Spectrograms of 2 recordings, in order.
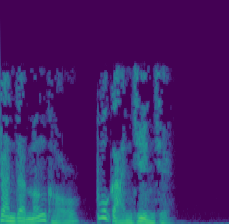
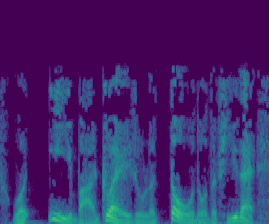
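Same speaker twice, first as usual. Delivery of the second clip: ordinary delivery, nothing marked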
